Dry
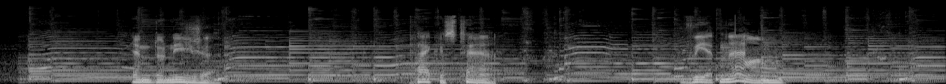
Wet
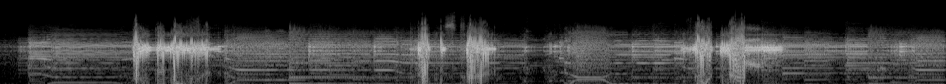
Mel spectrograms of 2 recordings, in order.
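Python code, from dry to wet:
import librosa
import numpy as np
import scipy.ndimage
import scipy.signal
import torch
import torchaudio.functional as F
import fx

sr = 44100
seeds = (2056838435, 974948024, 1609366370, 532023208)

y = fx.tilt_eq(x, sr, slope=-3.0)
y = y * np.sin(2.0 * np.pi * 2000.0 * np.arange(len(y)) / sr)
y = fx.high_shelf(y, sr, hz=11000.0, db=-5.5)
y = fx.notch(y, sr, hz=1700.0, q=11.0)
y = fx.doppler_dist(y, sr, depth_ms=0.86)
y = y * 10.0 ** (1.5 / 20.0)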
